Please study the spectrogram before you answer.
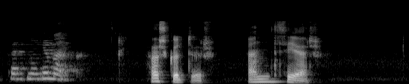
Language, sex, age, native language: Icelandic, male, 20-29, Icelandic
